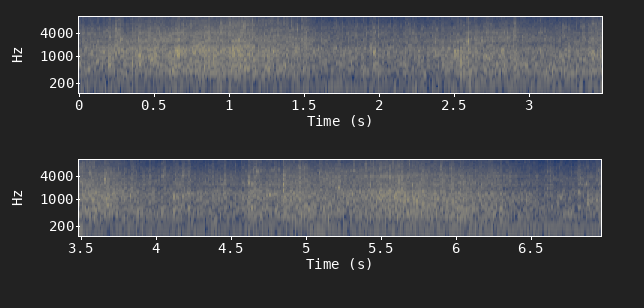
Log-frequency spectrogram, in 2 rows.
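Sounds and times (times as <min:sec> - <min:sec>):
water loop: 0:00.0 - 0:06.9.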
